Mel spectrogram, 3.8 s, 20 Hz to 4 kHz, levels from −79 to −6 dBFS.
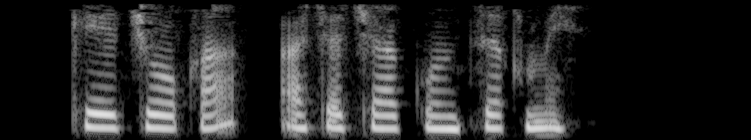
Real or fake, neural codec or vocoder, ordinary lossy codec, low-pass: real; none; MP3, 32 kbps; 3.6 kHz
